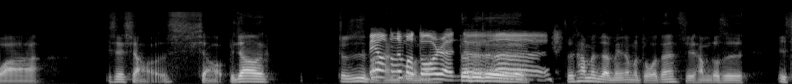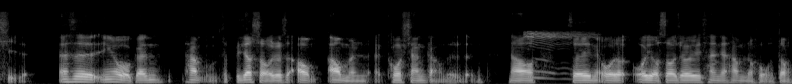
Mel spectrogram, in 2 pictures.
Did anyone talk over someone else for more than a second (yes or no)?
yes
